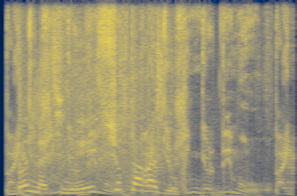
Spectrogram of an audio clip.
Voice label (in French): Bonne matinée sur ta radio voix femme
